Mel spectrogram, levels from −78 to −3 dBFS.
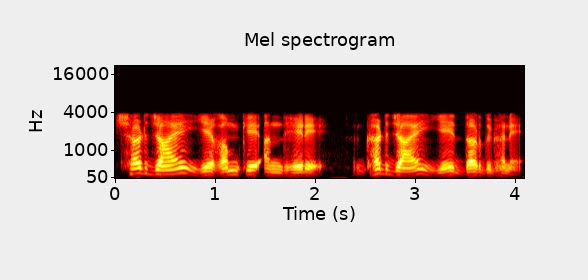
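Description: No technical faults can be heard in this speech.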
